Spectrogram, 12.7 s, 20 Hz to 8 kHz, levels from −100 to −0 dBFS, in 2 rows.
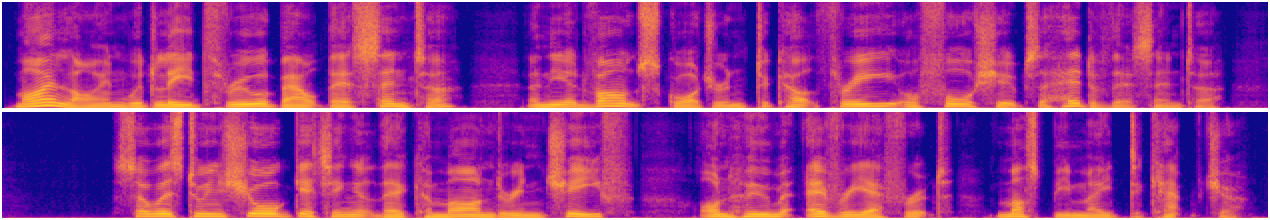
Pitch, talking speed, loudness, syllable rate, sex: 145 Hz, 195 wpm, -18 LUFS, 5.4 syllables/s, male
